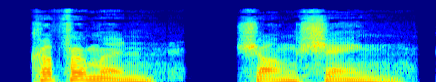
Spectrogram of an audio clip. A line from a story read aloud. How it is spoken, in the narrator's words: the old man intoned in a thick Chinese accent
